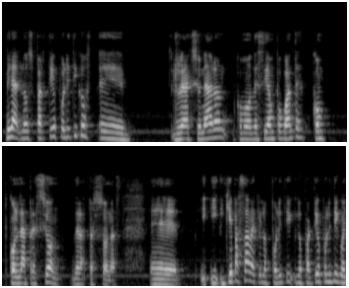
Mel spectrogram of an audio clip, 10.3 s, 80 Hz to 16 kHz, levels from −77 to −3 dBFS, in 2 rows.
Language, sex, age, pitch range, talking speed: Portuguese, male, 20-39, 165-210 Hz, 155 wpm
